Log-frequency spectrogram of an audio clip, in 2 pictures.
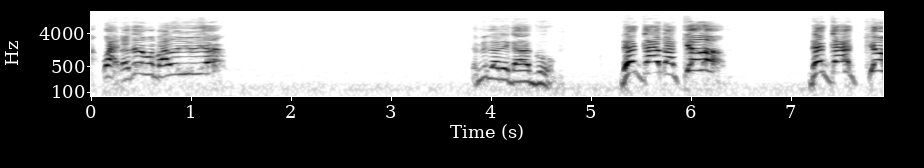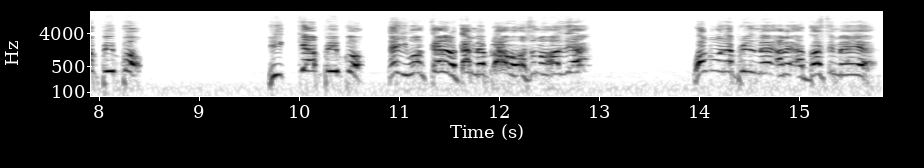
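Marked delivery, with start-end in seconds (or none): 5.3-10.7 angry shout. Real, not acted. Angry caller shouting at Augustine.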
